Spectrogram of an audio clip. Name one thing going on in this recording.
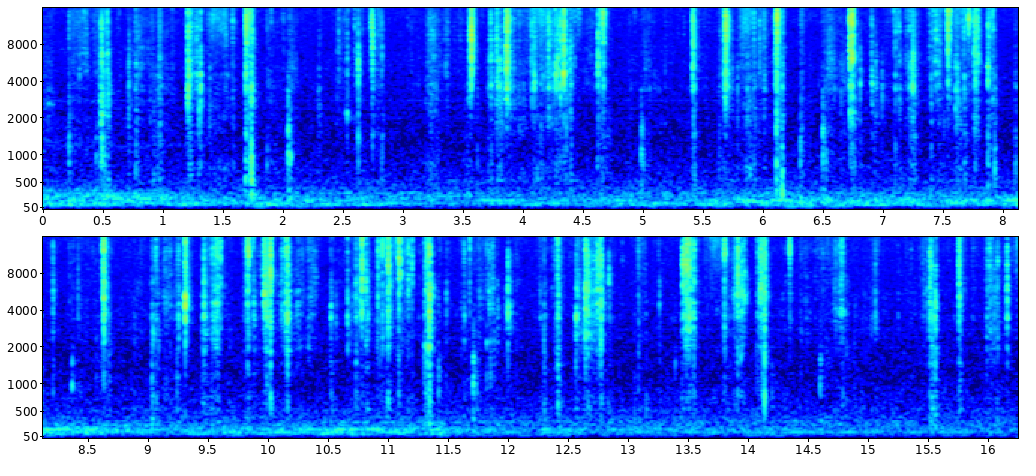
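Hands handle cards and packaging close by, with light clicks and rustles.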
